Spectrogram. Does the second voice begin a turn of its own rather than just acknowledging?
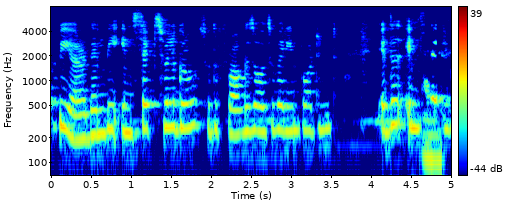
No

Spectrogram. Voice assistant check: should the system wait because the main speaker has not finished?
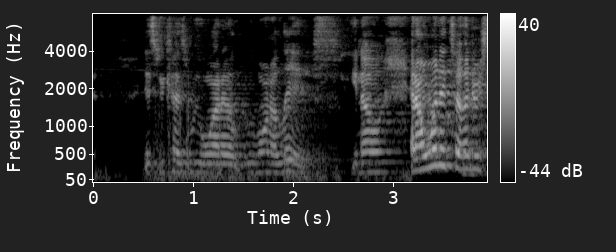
Yes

